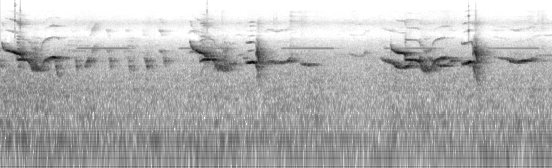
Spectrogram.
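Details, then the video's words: Oriental magpie-robin giving a 'nyrecet' lure call, used to call other magpie-robins, even silent ones, into singing: several bursts of sharp, scratchy chattering notes with slurred whistles, separated by short pauses, over a faint steady high tone. "Suara Kacer Nyrecet Pancingan Kacer bisu agar mau bunyi gacorr"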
